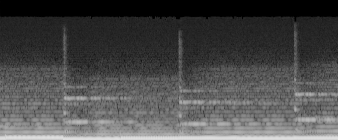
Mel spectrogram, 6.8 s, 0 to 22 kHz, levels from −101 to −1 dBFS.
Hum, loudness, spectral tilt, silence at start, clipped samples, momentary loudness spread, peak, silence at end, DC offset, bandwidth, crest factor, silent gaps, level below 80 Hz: none; -21 LUFS; -10 dB/octave; 0 s; under 0.1%; 3 LU; -12 dBFS; 0 s; 0.5%; 3 kHz; 6 dB; none; -18 dBFS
